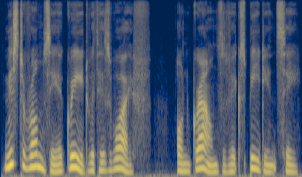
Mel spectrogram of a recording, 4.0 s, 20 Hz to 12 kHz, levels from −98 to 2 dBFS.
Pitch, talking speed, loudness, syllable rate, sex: 165 Hz, 150 wpm, -18 LUFS, 4.2 syllables/s, female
